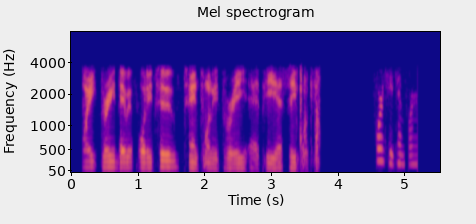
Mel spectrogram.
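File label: Dispatch, p25; wake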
